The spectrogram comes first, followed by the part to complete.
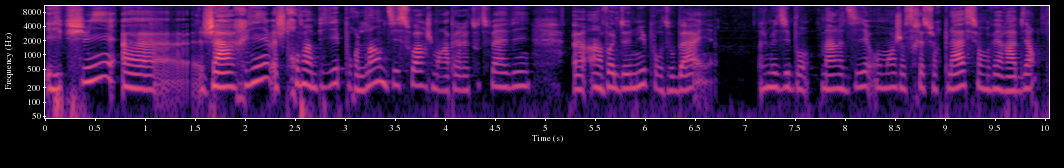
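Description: In a very clean recording with a silent background, a woman speaks at a medium pitch and a moderate pace. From Morocco. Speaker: tech startup founder. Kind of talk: interview. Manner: hesitant, many fillers and repetitions.

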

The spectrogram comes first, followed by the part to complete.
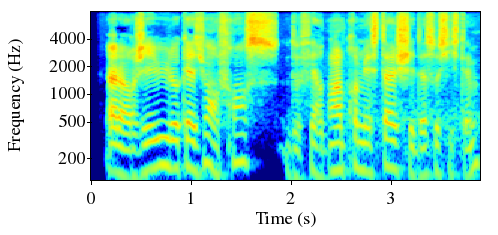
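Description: Over noticeable background noise, a man talks at a moderate pace in a fairly high pitch with fairly even intonation. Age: 20s. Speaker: energy consultant. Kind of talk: testimony.

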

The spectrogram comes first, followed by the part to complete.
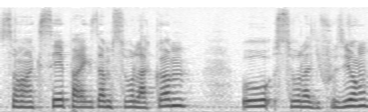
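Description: Her voice is medium in pitch with a dark, mellow tone. The woman speaks at a very slow pace in a flat monotone. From Italy. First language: Italian (speaking French). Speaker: musician, storyteller in a band. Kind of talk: radio interview. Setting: radio studio.

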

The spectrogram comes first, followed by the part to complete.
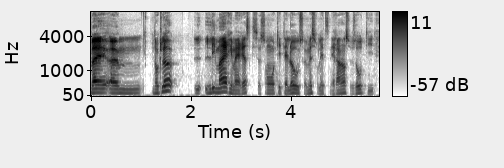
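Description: A man speaks at a moderate pace in a medium pitch, with ordinary pitch variation and a bright, sharp tone. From Quebec, Saguenay. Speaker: podcast host. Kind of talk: casual podcast chat.

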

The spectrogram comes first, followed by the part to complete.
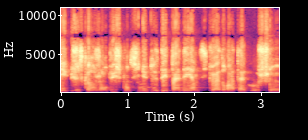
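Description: A woman talks at a fairly quick pace and a medium pitch. It is a plain, everyday voice. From France, Saint-Denis. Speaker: music manager and trainer. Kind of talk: interview.

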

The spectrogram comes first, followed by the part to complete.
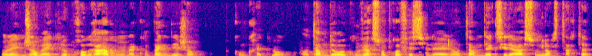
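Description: A man speaks at a very fast pace in a fairly low pitch. His tone is dark and mellow, with flat, monotone intonation. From Paris suburbs, France (Évry-Courcouronne). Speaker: nonprofit co-founder. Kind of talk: interview.

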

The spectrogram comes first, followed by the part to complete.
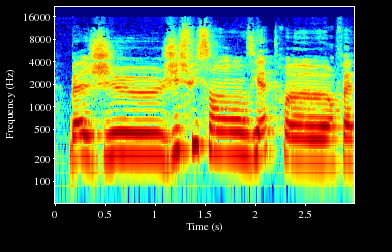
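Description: A woman talks with fairly even intonation. Audible room echo surrounds her voice. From western France. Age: 50s. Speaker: tea room owner and cook. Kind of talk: interview. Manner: hesitant, many fillers.

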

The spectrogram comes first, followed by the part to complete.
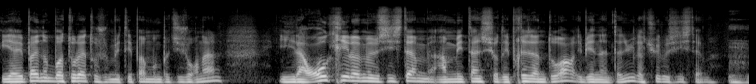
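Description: Over noticeable background noise, a man speaks at a very fast pace with a medium pitch and ordinary pitch variation. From southern France (Alès, Gard). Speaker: newspaper founder and publisher. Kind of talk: interview. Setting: hotel lounge.

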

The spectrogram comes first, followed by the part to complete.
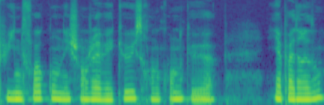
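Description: A woman speaks at a very fast pace and medium pitch. Her tone is dark and mellow, her intonation monotone and flat. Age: 30s. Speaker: chartered accountant and auditor. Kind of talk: interview. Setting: office. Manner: hesitant, many fillers.

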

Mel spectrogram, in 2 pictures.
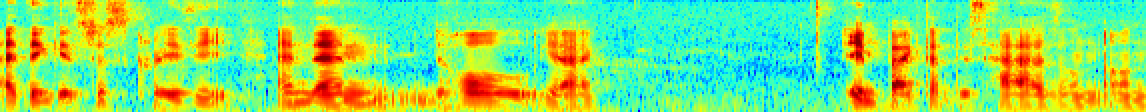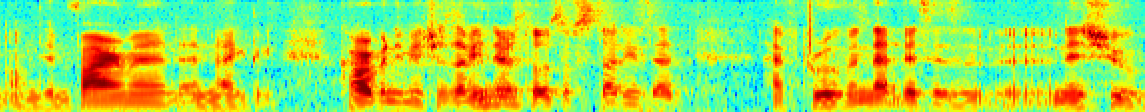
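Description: With fairly even intonation, a man speaks in a very deep, low pitch. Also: moderate pace. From Belgium. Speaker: fashion designer and shoe brand co-founder. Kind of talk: casual interview.

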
